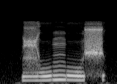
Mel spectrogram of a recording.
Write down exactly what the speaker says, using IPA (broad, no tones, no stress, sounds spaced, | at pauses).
ʑ u ŋ u ʃ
